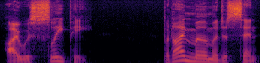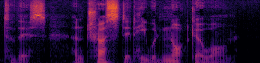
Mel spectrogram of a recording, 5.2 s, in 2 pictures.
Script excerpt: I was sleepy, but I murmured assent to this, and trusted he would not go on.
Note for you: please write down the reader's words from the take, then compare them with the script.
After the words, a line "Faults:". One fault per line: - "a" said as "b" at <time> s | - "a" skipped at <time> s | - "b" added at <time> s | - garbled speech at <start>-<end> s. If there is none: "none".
I was sleepy, but I murmured assent to this, and trusted he would not go on.
Faults:
none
